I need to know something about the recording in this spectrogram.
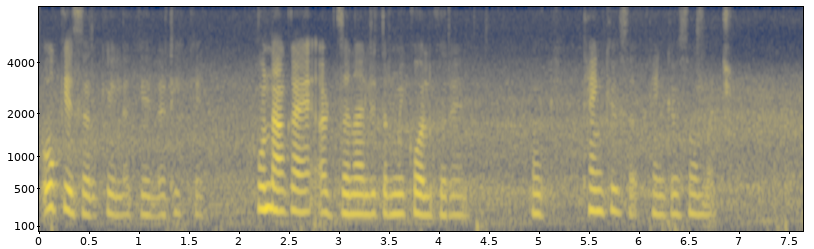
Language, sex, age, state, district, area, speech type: Marathi, female, 18-30, Maharashtra, Satara, rural, spontaneous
